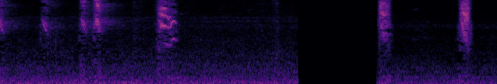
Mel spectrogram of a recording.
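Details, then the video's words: Female double-collared seedeater calling to urge males into song: scattered thin, high chirps, a brief full silence, then two more isolated sharp notes. "Piado de Fêmea de Coleiro para Esquentar Coleiro"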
